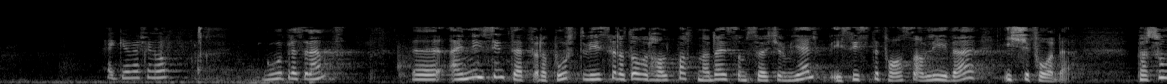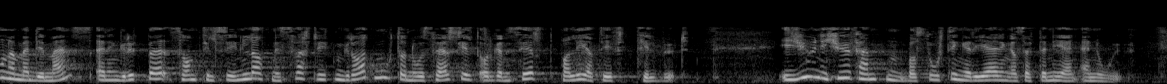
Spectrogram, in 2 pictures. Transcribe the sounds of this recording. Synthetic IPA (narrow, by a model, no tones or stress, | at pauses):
hɛɡʋæʃəɡuː | ɡuːəpʰɾɛsɪd̪ɛnt̪ | ʔæɪnnyːsɪnt̪ʰɛfɾɑpʰɔɾt̪ʋiːsəɾɑt̪oːʋəɾɦɑlpʰɑɾt̪n̩ɑd̪æɪsɔmsøːçəɾʊmjɛlpiːsɪst̪əfɑːsəɑʋliːʋəʔɪçəfoːɖḛː | pʰæʂuːnɑmɛd̪ɪmɛnsæːɾænɡɾʉpːəsɔmt̪ʰɪlsyːnəlɑːt̪n̩iːsʋæːɾt̪liːt̪n̩ɡɾɑːd̪muːt̪ʰɑːnuːəsæːʂɪlt̪ɔɾɡɑnɪseːɾt̪pʰɑlɪɑt̪ʰɪft̪ʰːɪlbʉ̰ːd̪̥ | ʔiːjʉːnɪçʉːəfɛmt̪n̩bɑːst̪uːɾt̪ʰɪŋːəɾɛjeːɾɪŋɑsɛt̪ːəniːæɪnʔɛnuːʉ̰ː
